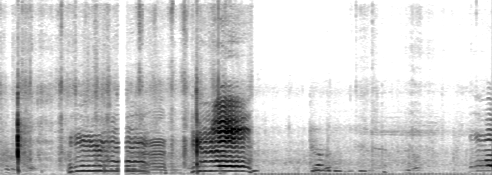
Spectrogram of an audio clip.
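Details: Goats bleating in quick succession, several nasal wavering cries leading to a loud sustained bleat, followed by a low steady mechanical hum with fainter bleats over it.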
